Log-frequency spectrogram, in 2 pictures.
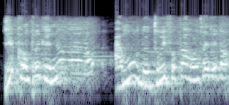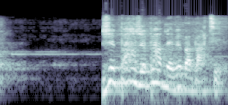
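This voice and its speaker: A man preaching a lively sermon, playful and animated, acting out little scenes as he goes. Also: extremely high pitch, fast talker, background noise. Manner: animated, playful, acts out voices in his stories. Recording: echoey hall, dull sound, faint music.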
